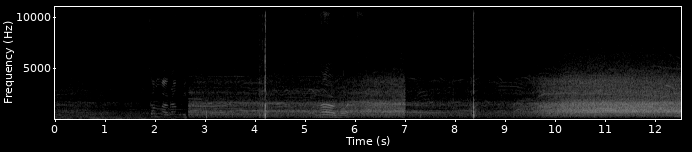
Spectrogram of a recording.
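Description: Stadium crowd noise with a sharp crack of a cricket bat striking the ball about four seconds in, and another crack about eight seconds in. The crowd swells into loud cheering from about ten seconds in.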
